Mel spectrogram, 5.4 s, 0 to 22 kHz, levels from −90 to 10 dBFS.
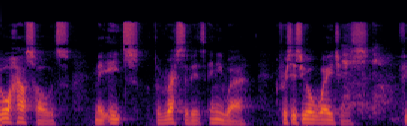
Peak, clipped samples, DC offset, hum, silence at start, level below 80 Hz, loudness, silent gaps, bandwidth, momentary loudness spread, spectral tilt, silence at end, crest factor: -8 dBFS; under 0.1%; under 0.1%; none; 0 s; -60 dBFS; -30 LUFS; none; 11 kHz; 15 LU; -4 dB/octave; 0 s; 22 dB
